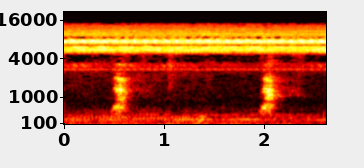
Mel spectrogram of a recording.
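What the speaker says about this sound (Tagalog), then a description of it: "Galit na yung tahol ng mga aso na yan, hindi yan titigil." Dogs at a farm bark twice in quick sharp bursts, fairly near, over a steady hum of background noise.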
